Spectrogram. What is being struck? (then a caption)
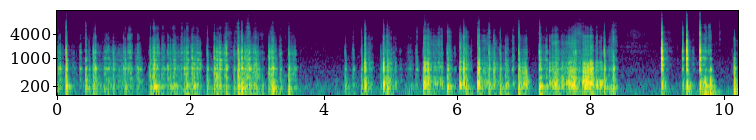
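Hard plastic suitcase shell. Fingertips knock and patter on the ribbed sides of a large, black, hollow hard-shell plastic suitcase that is partly unzipped, heard from inside. Rapid, dull, hollow taps and scratchy bursts come in dense flurries with brief quiet gaps, carrying mostly low and mid tones with little brightness. The clip closes with a few sharper, isolated knocks.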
